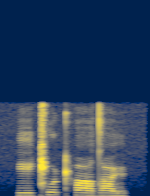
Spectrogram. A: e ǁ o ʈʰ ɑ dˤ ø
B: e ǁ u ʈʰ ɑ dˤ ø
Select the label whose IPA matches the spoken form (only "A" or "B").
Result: A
